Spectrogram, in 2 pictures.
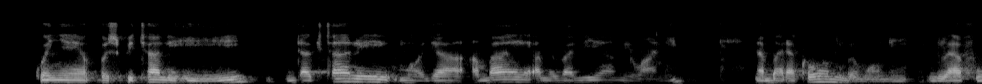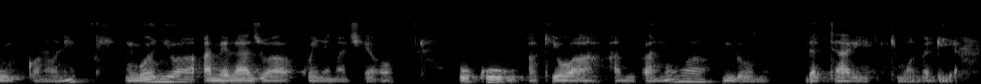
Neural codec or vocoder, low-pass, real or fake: codec, 24 kHz, 6 kbps, HILCodec; 7.2 kHz; fake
